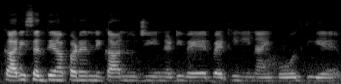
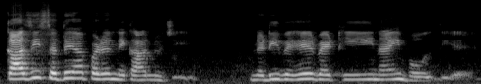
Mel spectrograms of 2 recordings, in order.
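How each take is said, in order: First: It is recited flatly, without much expression. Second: It is recited with strong dramatic expression.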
